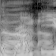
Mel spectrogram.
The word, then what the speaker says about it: Branagh: Kenneth Branagh. I thought you were going with Brana. – No, Branagh. Right? – You were going with Branagh. – Is it Branagh? – I thought it was Branagh.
